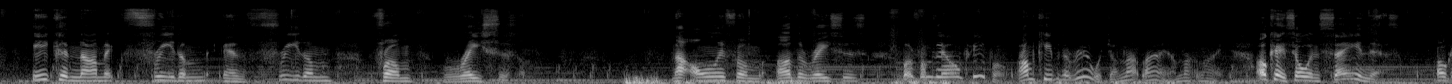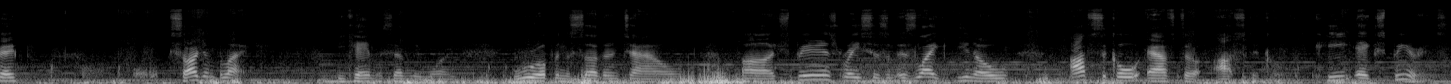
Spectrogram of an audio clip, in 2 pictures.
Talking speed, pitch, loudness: 115 wpm, 140 Hz, -27 LUFS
